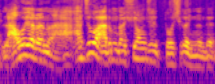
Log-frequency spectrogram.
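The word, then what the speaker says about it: La Jolla: 라오야라는 아주 아름다운 휴양지 도시가 있는데 네네. 골프장 좋은 데 많고 골프장 많이 해요. 라오야. 네. 근데 그게 스펠링이 LAJOLLA거든요. 네. 근데 스페니시란 말이에요.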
